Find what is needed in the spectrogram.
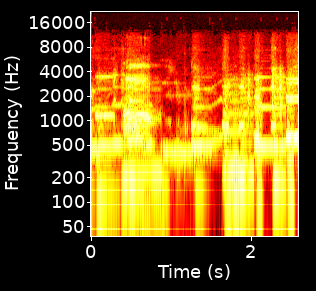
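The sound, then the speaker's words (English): Chiptune video game music from a Game Gear or Master System Sonic the Hedgehog game: bright, buzzy square-wave notes step through a quick melody over steady bass tones, playing continuously at an even loudness. “It's got to be one of the Game Gear or Master System Sonic the Hedgehog games from Sonic.”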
